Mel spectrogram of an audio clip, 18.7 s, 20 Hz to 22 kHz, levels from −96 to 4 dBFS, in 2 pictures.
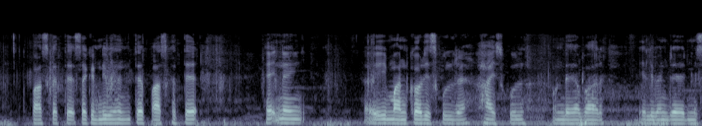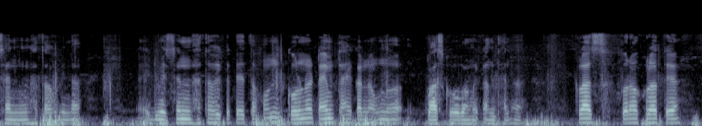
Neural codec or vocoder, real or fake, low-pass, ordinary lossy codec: none; real; 7.2 kHz; none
